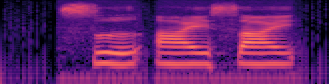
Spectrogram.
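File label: "sai" bopomofo, Chinese; phonetics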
